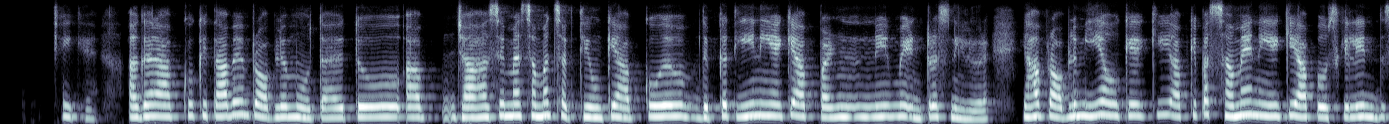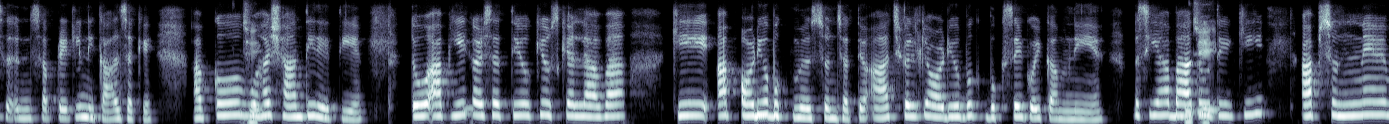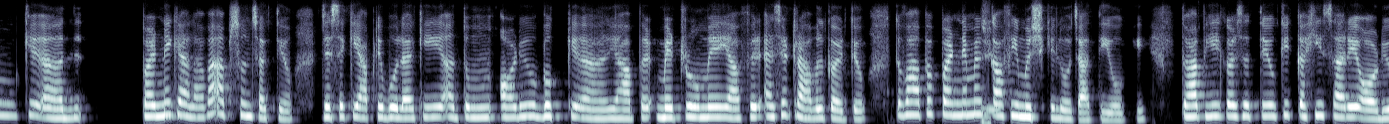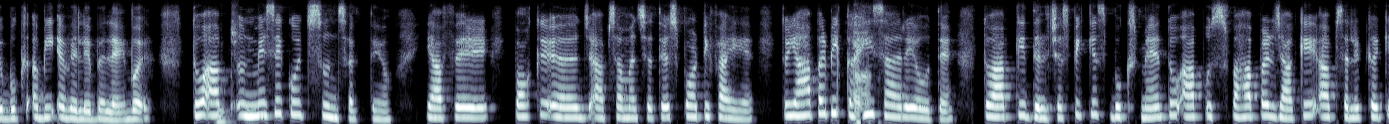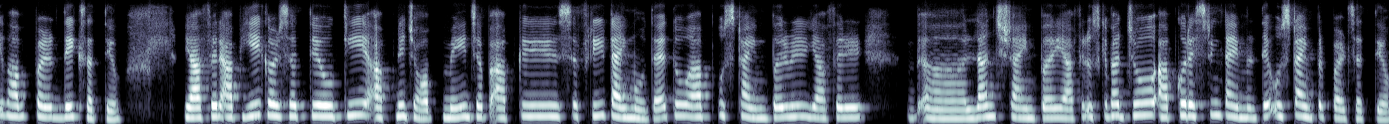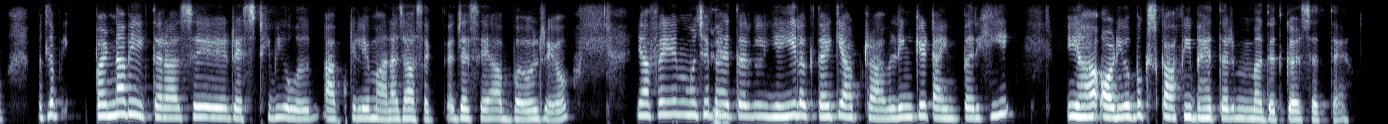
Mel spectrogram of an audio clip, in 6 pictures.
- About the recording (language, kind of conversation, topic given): Hindi, advice, रोज़ पढ़ने की आदत बनानी है पर समय निकालना मुश्किल होता है
- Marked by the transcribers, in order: in English: "प्रॉब्लम"; in English: "इंटरेस्ट"; in English: "प्रॉब्लम"; in English: "इन द सेन्स सेपरेटली"; in English: "ऑडियो बुक"; in English: "ऑडियो बुक बुक"; in English: "ऑडियो बुक"; in English: "ट्रैवल"; in English: "ऑडियो बुक्स"; in English: "अवेलेबल"; in English: "बुक्स"; in English: "सेलेक्ट"; in English: "जॉब"; in English: "फ्री टाइम"; in English: "टाइम"; in English: "लंच टाइम"; in English: "रेस्टिंग टाइम"; in English: "टाइम"; in English: "रेस्ट"; in English: "ट्रैवलिंग"; in English: "टाइम"; in English: "ऑडियो बुक्स"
